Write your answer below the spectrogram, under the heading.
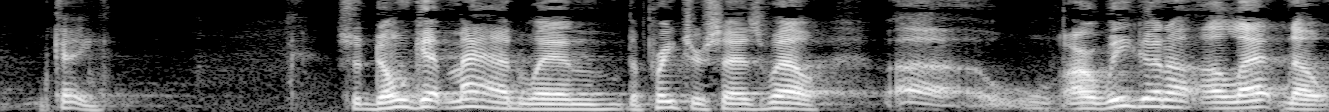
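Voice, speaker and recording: With audible room echo, a man speaks at a moderate pace and a fairly high pitch, using lively intonation broken by long, frequent pauses. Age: 50s. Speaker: pastor. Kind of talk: sermon. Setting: church.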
